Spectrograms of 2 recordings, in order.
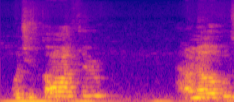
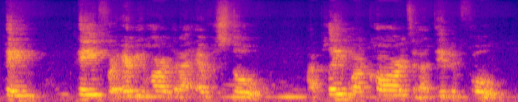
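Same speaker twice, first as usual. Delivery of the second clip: recited lyrics; 4 semitones higher, 4 dB louder than usual. Acted. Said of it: "He says".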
